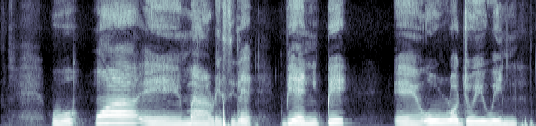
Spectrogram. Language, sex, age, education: Yoruba, female, 15-29, tertiary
